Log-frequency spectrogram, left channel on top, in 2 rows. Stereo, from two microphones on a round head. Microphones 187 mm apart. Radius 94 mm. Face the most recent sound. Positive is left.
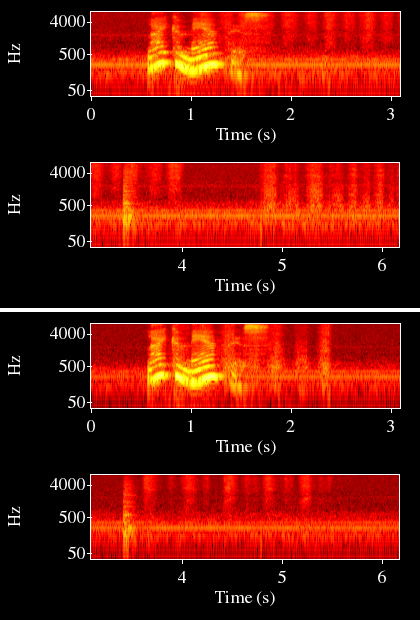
turn(degrees=25)  # may be behind; listen again after turning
